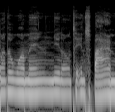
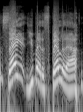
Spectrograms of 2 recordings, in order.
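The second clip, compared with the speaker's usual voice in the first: loud, higher encouraging chant; cheering wife; 10 semitones higher, 10 dB louder than usual. Retold or imitated. Wife cheering her husband's song, loud and high. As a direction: cheer him on like a hype woman.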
